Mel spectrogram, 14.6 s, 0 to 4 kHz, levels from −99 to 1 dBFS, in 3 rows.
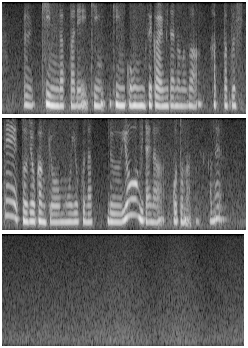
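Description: Nothing faulty to report in the speech: the band stops at 4 kHz as expected of a narrowband call path, consistent with G.711 mu-law coding at 64 kbps, and the lowest bass is trimmed by the call's microphone processing as normal.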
